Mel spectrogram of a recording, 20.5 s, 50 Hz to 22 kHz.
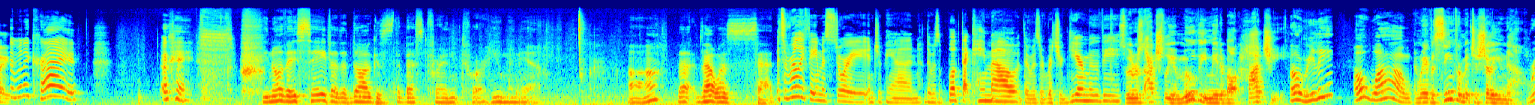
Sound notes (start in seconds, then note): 2.6 exhales shakily; 7.7 clicks tongue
